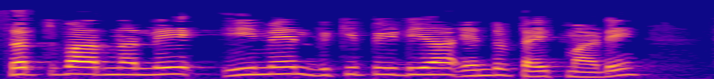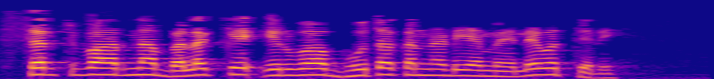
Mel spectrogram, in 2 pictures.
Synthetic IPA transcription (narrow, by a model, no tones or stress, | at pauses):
sɐɾt͡ʃbaːɾnɐlːiiːme̞ːlʋikipiːɖijaːe̞nd̪uʈɐjpmaːɽi | sɐɾt͡ʃbaːɾnɐbɐlɐkːe̞ʔiɾuʋɐbʱuːt̪ɐkɐnːɐɽijɐme̞ːle̞ʋot̪ːiɾi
